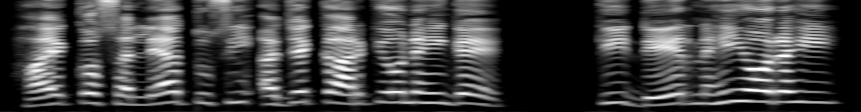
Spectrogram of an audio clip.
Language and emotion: Punjabi, surprised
